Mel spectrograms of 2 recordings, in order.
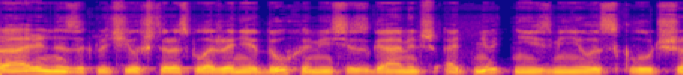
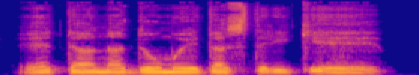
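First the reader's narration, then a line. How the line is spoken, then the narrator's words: Whisper behind hand. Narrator (Russian): мистер Пегати прошептал, прикрывая рот рукой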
